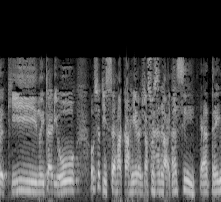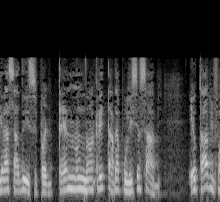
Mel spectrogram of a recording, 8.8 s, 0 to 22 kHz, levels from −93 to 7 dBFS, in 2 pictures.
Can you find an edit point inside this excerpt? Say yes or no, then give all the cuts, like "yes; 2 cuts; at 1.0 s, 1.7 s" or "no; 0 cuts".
yes; 4 cuts; at 2.0 s, 2.9 s, 3.9 s, 6.7 s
